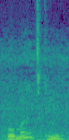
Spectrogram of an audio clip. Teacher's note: Observe que eu não pronuncio o A. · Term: silent letters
